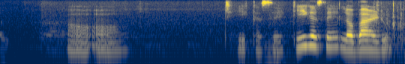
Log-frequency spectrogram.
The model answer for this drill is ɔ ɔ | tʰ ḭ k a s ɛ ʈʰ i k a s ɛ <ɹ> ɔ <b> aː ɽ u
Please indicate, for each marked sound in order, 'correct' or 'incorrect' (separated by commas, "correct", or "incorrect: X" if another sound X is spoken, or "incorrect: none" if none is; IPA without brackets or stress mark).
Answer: incorrect: l, correct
